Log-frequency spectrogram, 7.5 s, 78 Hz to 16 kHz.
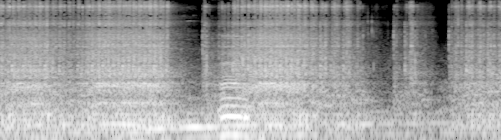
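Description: Consew 146RB-1A-1 walking-foot industrial sewing machine stitching through four layers of heavy cotton, running in spurts: it stops briefly a little under three seconds in, starts again, and runs quieter after about five seconds.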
